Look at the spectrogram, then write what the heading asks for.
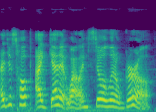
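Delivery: ordinary delivery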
